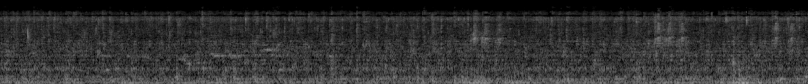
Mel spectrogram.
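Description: Steady rush of water with a few faint, short bird chirps around the middle and again near the end.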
